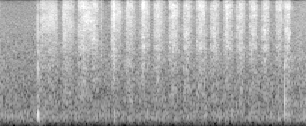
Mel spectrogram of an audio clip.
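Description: Foam hair rollers with a wire inside, rubbed, squeezed and bent, giving a quick, steady series of hissing, squeaky scrapes, about a dozen strokes in a regular rhythm, with no one talking.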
